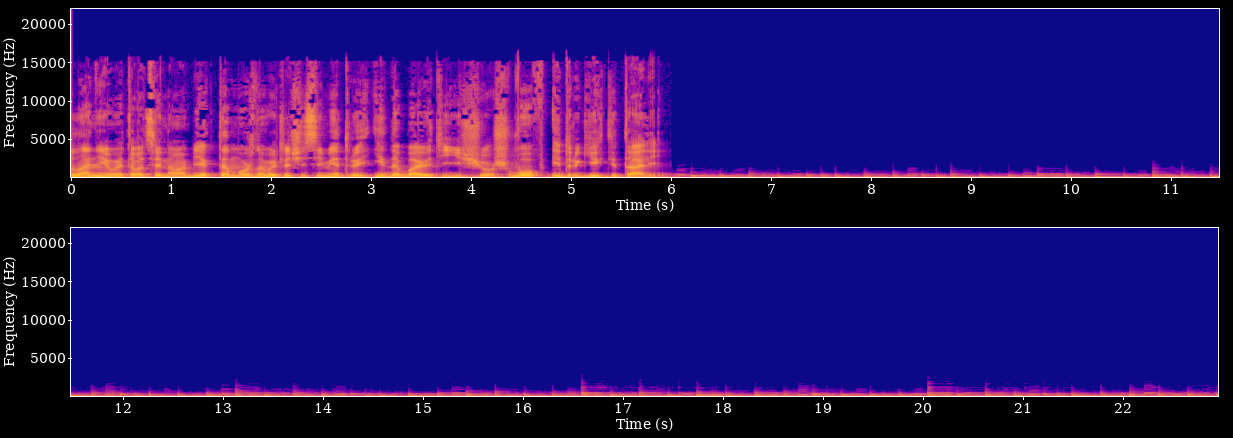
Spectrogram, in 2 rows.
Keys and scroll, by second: 7.7 ctrl+alt+x, 12.1 ctrl+z, 15.1 ctrl+alt+x, 21.2 ctrl+alt+x.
